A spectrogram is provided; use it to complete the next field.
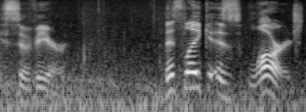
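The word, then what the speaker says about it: Sevier: called severe lake and it's spelled like severe but I believe people say severe this lake is large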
